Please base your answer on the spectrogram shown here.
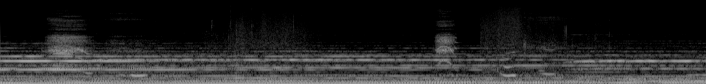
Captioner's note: weeping; ominous music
